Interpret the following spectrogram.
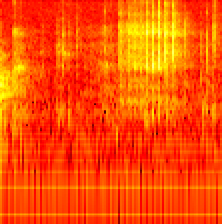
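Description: Santa jukebox music box's wind-up mechanism being turned: a half-second burst of rapid ratcheting clicks a little past the middle.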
